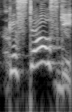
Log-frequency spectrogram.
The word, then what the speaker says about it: Gostkowski: The vet, number three, Mr. Steven, I'm going to butcher his last name, Gutkowski is it Cal- or is it Gostkowski? – Gostkowski. – He's got it.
